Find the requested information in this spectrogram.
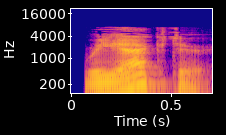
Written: reactor

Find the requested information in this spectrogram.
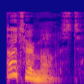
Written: uttermost

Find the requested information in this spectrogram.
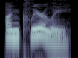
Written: unclearly

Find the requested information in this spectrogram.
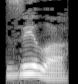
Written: zelah

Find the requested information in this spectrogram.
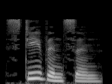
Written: stephenson

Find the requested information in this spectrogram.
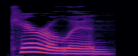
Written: carolynn

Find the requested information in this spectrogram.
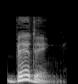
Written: bedding

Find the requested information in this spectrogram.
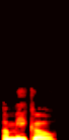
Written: umeko

